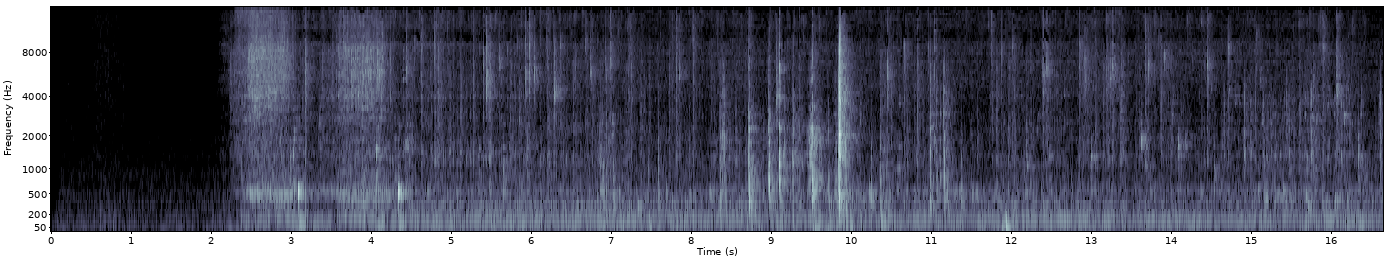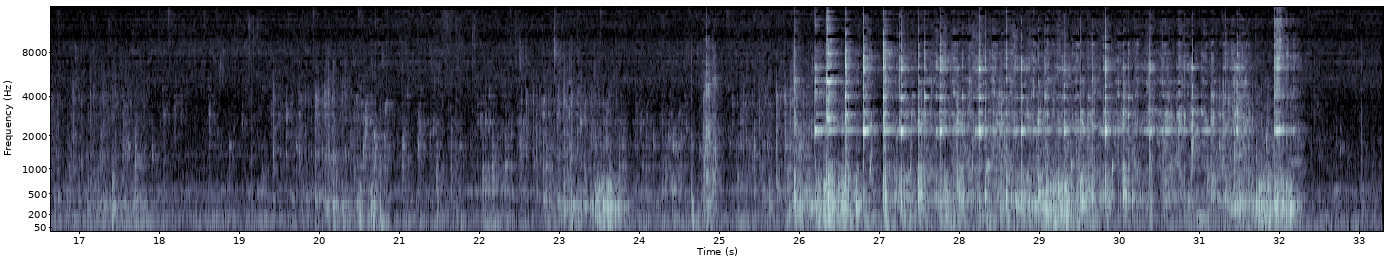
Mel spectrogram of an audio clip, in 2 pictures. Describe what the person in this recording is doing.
I turned the tap water on and adjusted it to run slower. Then I plugged in the coffee machine and pressed the button. After that, I stirred a spoon in a cup.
